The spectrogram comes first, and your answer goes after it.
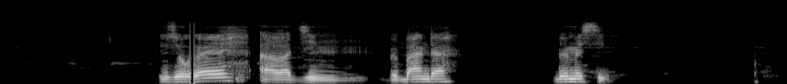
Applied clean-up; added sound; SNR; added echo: none; none; none; none.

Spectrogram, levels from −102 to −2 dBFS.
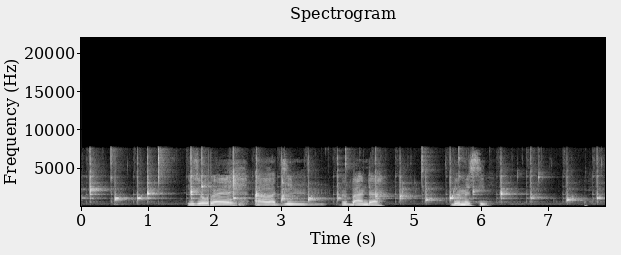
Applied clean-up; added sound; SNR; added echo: none; Drip / Rain; 4 dB; none.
